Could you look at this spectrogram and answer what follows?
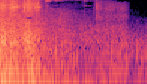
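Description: An old sniper rifle fires once in PUBG on the Taego map, a single sharp, loud report that fades quickly into a short echoing tail.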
